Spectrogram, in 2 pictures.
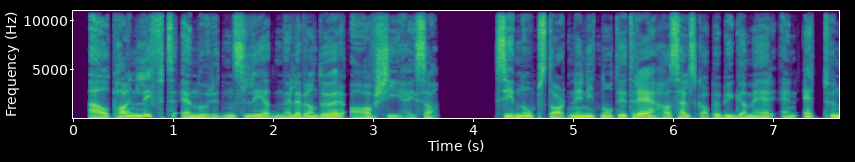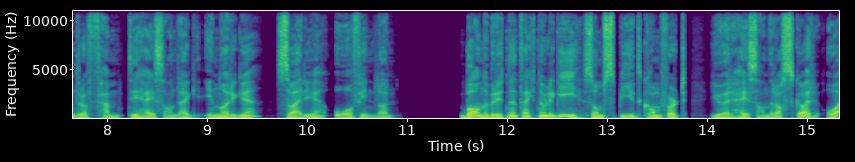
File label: no corporate trondersk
